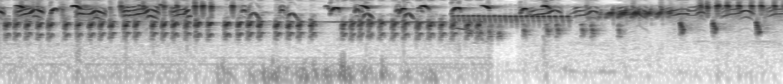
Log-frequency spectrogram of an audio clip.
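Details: Busy small-bird lure chorus of curling high whistles and rapid ticking, with a long buzzy held note near five seconds, after which softer scattered chirps continue.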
